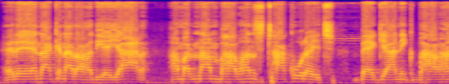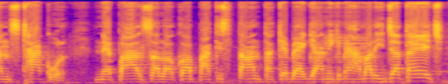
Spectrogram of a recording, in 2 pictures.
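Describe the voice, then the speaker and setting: A man's voice: mid-range voice, level tone, unhurried, sharp tone, slight background noise. A man with a Maithili accent voicing a pompous, easily exasperated scientist boss in a comic cartoon, boastful and scolding. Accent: Maithili, Mithila region. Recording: music bed under the voice.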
